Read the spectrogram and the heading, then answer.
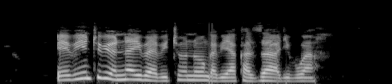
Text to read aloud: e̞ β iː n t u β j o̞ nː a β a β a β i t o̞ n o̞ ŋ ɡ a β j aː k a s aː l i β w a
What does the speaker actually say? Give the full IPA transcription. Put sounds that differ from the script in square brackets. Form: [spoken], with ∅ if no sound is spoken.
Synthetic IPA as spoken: e̞ β iː n t u β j o̞ nː a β [i] β a β i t o̞ n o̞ ŋ ɡ a β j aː k a [z] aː l i β w a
